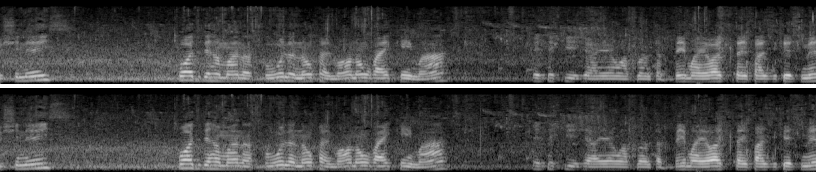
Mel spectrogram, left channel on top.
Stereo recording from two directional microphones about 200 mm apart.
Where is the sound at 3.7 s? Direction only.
55° right (ahead or behind).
